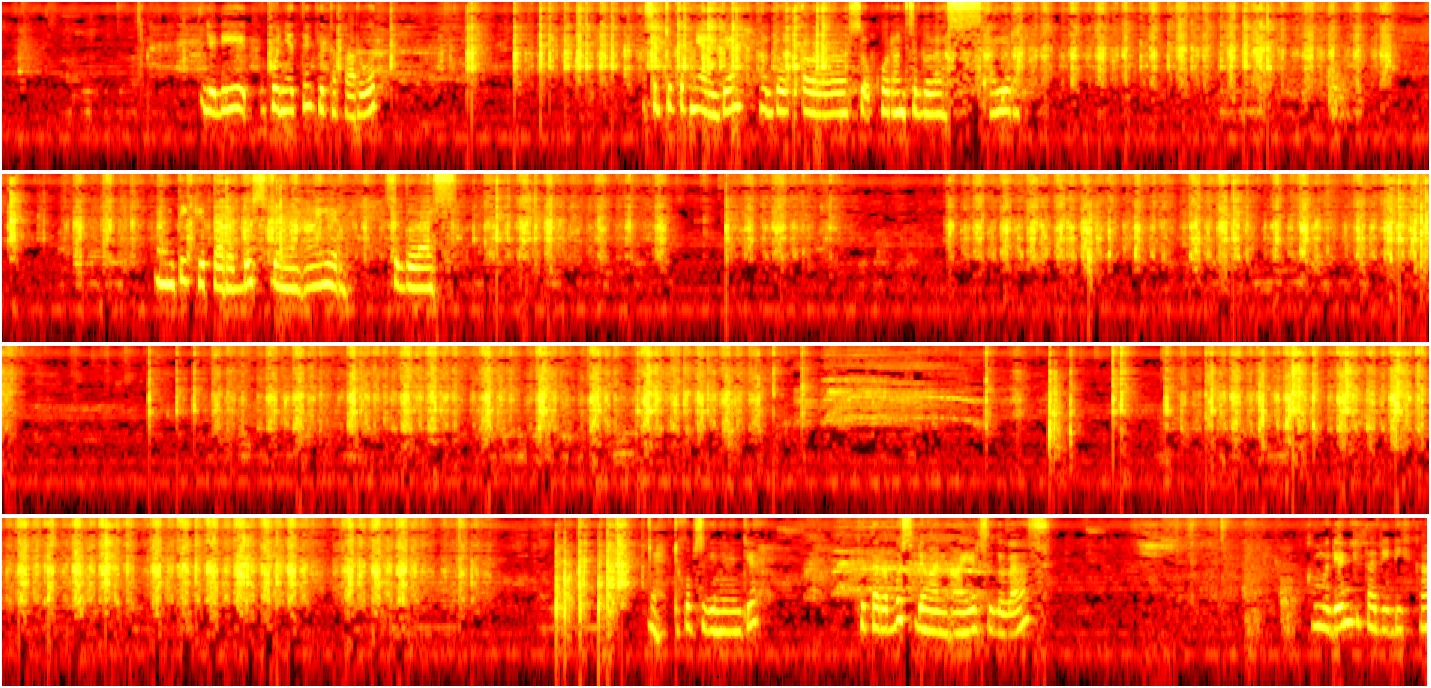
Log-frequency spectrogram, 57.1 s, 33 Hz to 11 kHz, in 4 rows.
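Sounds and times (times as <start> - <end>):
root scraping on hand grater: 1.9 - 22.8, 23.7 - 28.8, 30.0 - 36.7, 38.3 - 47.8.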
